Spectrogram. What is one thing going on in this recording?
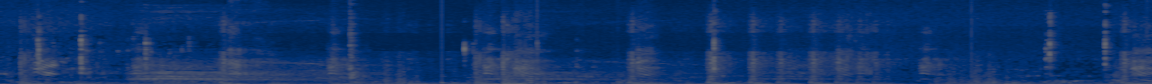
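Wrestling blows thud in a video game.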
